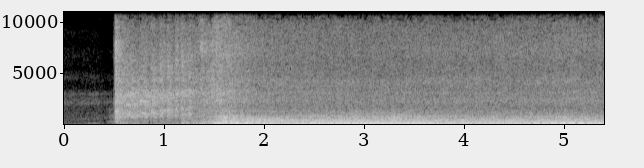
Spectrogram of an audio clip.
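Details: 2014 Dodge Charger RT 5.7 Hemi, first start after bolting on a 6.1 intake manifold with injectors and fuel rails refitted: quick crank, catches within a second, settles to a steady even V8 idle without hiss or misfire; normal start and idle.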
